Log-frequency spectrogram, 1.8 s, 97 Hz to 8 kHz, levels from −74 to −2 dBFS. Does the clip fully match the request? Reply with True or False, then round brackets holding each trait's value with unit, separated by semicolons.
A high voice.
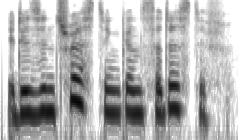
True (240 Hz)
